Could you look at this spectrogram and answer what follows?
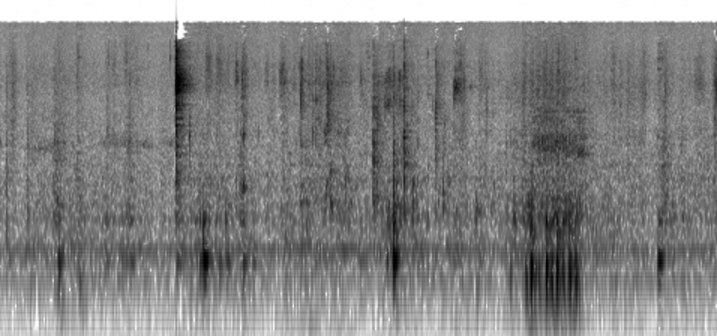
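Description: Quiet handling noises of hands and a cloth rubbing over a dog's face, with a few sharp taps and a short rapid rattle about seven seconds in.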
